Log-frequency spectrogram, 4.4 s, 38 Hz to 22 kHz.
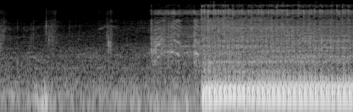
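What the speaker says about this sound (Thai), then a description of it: "เดี๋ยว ฟังเสียง เครื่องยนต์นิดนึง ครับ" Ducati Scrambler 795 motorcycle engine starting up after a few faint clicks and shuffling, then settling into a loud, steady, close-up idle with an even throbbing pulse.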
